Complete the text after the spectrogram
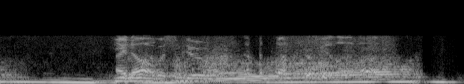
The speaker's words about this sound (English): Yeah, sorry. Wild car just drove by my window.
